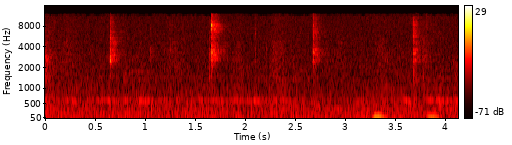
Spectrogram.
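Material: Soap.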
